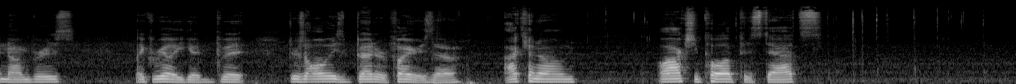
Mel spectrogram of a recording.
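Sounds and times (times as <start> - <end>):
speech: 0.0 - 0.8, 1.4 - 5.8, 6.6 - 8.3
low hum: 0.0 - 10.1
typing on a computer keyboard: 8.2 - 10.0.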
